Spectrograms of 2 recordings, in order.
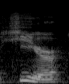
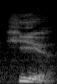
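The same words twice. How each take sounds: First: The vowel is bright. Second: The vowel is darker. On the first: "The normally bright E"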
